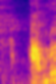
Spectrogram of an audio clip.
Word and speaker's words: a: এবং তখন তুমি এটার উচ্চারণটা করবা কি? আ।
